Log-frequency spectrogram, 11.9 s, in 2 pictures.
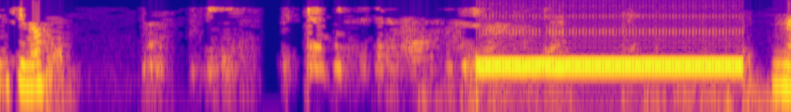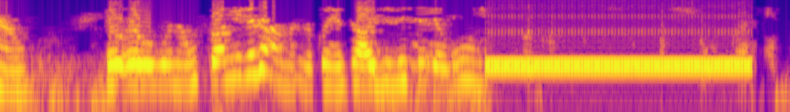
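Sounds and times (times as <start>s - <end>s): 
speech: 0.0s - 0.6s, 5.8s - 9.8s
steady telephone hold tone: 3.5s - 5.7s, 9.6s - 11.7s.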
